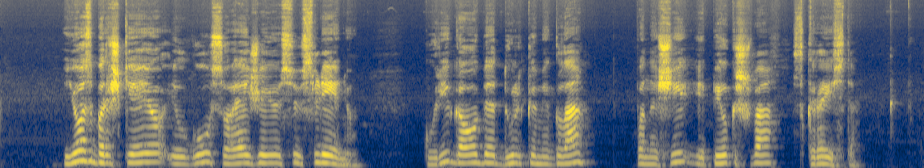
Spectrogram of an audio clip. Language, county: Lithuanian, Vilnius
